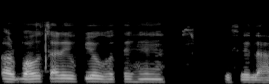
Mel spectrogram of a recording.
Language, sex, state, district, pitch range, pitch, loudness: Hindi, male, Bihar, Jamui, 120-135 Hz, 125 Hz, -27 LUFS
